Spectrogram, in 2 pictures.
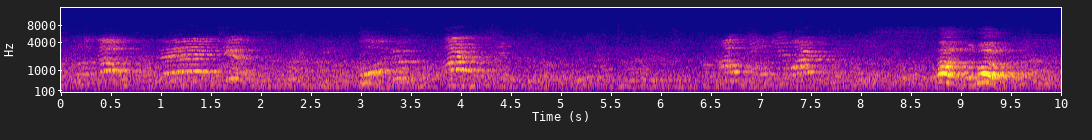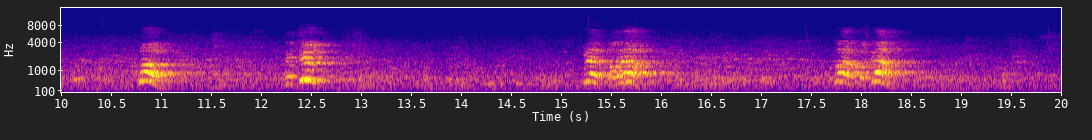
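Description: A man speaks loudly outdoors, calling out in short bursts.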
